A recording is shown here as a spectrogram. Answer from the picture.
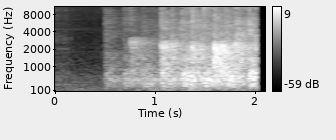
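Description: Audience applauding, coming in about half a second in and growing louder, then cut off abruptly.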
